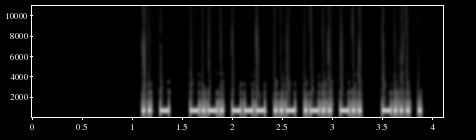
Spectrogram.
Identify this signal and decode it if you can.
Morse code, heard as a keyed tone, about 40 wpm, 700 Hz. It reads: IT COULD BE
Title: Sets of 3 Words 40wpm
